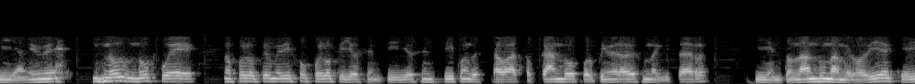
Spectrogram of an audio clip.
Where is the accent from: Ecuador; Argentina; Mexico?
Ecuador; Santo Domingo de los Tsáchilas; empecé a hacer bandas ahí en el pueblo donde yo crecí. Ahora sí les digo, yo nací en Santo Domingo de los Áchilas, señores.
